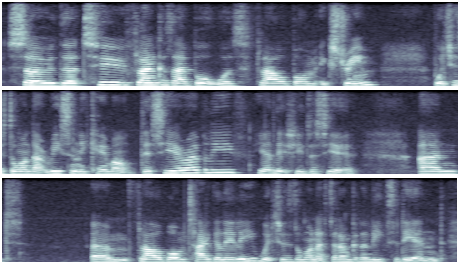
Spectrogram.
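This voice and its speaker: A woman reviewing perfumes in a casual vlog. She sounds nasal and muffled from a cold, and she talks in a chatty, expressive way with lots of fillers. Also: fairly low pitch, normal speed. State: congested from a cold.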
